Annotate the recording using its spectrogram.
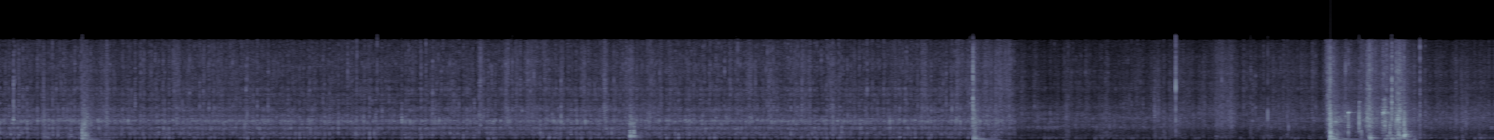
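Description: A bamboo pole thuds onto the forest floor.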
